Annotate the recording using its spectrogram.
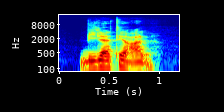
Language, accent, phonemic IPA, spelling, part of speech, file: French, France, /bi.la.te.ʁal/, bilatéral, adjective, LL-Q150 (fra)-bilatéral.wav
- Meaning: bilateral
